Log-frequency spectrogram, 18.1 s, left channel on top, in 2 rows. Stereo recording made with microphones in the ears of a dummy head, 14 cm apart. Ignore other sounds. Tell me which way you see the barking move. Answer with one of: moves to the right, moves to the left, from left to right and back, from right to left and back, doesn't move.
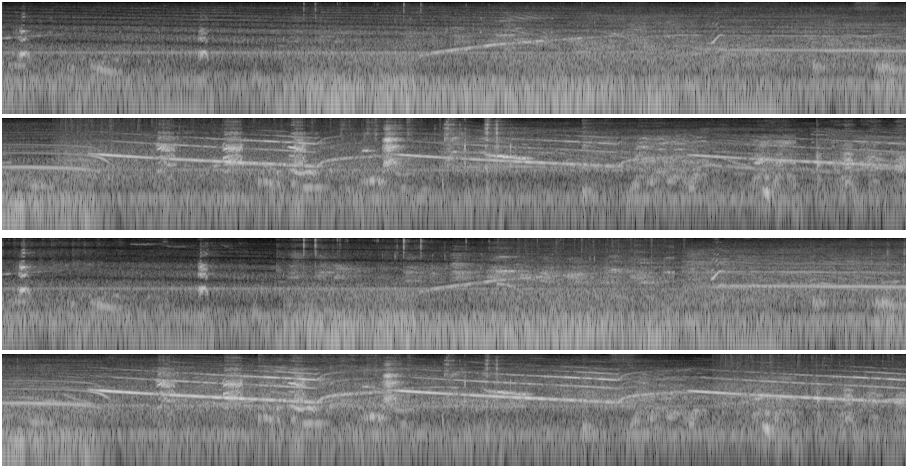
moves to the left.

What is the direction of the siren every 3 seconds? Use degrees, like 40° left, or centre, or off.
60° left, 40° left, 10° left, 20° right, 40° right, 50° right.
